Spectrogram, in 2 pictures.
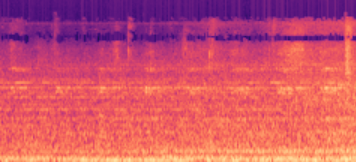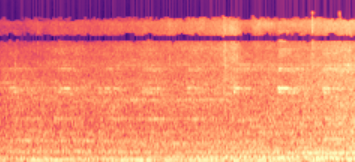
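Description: A train approaching along the tracks, its rumble and rail noise growing steadily louder.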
